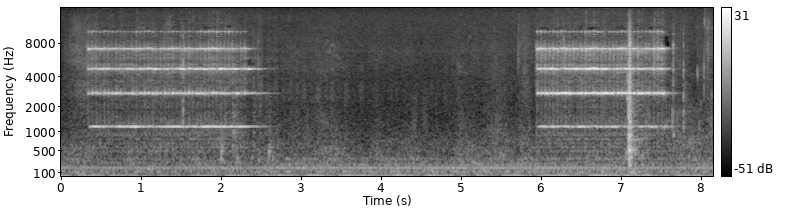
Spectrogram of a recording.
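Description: A telephone ringing twice, each ring lasting about two seconds with a pause of about three and a half seconds between them, and a sharp click near the end of the second ring.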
